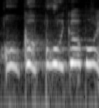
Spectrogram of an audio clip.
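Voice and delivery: squeaky happy dog praise; high praise voice. Shown as a demonstration. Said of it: "I would say".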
